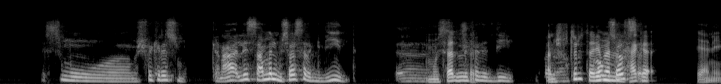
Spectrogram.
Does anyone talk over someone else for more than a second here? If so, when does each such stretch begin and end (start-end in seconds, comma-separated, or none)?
none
